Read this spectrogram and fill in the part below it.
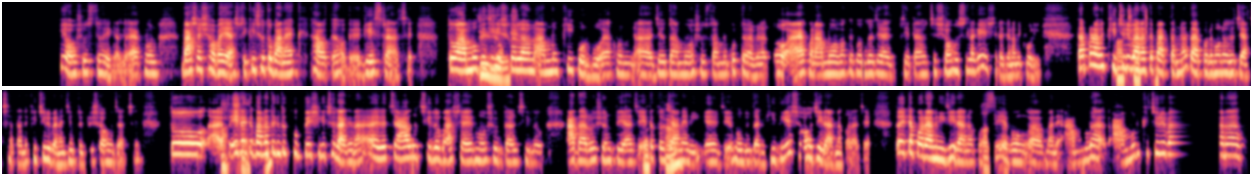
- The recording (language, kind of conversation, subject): Bengali, unstructured, আপনার বাড়িতে সবচেয়ে জনপ্রিয় খাবার কোনটি?
- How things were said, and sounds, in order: static; other background noise; horn; tapping; distorted speech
